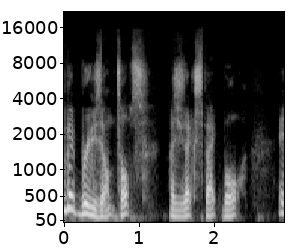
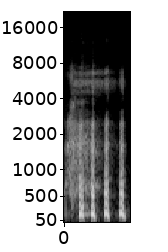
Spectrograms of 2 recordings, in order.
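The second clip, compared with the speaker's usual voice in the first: short breathy laugh; 5 semitones higher than usual. Real, not acted. Laughs signing off the clip.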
